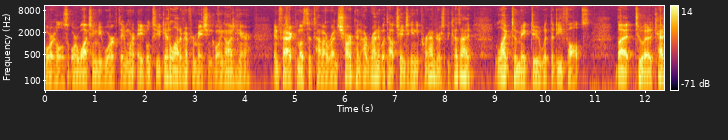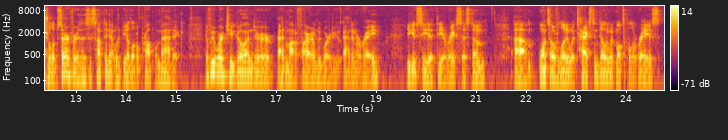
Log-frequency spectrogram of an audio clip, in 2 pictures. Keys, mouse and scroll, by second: 1.3 middle click, 3.1 middle click, 4.9 click, 13.8 click, 14.1 middle click, 14.7 scroll down 1, 15.0 middle click, 15.4 q, 18.2 click, 19.4-20.4 scroll up 2.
